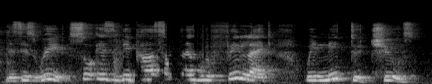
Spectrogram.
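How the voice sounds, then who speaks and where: A man with a French accent and a warm, mellow voice pitched somewhat high. He talks in a halting way, repeating words while he hunts for the next one. The sound is roomy and a little dull, like a lo-fi recording. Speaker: podcast guest, coach. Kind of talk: casual interview talk.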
